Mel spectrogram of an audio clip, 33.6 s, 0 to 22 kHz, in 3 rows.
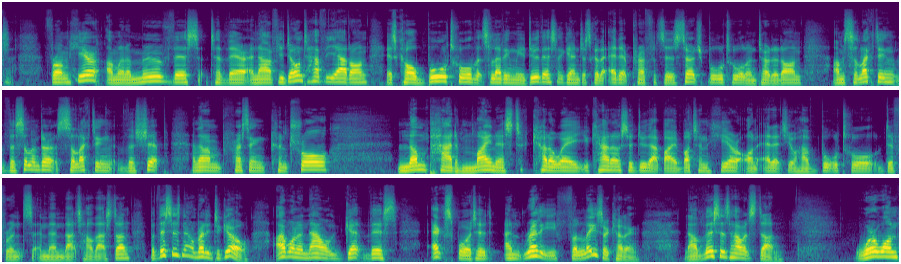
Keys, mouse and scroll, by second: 0.1 Return, 0.1 7, 1.1 g, 2.9 click, 2.9 7, 12.0 shift+l, 13.9 shift+click, 17.0 Return, 17.0 ctrl+[, 17.0 7, 18.9 ctrl+-, 18.9 g, 19.7 click, 19.7 7, 19.7 g, 31.2 click.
